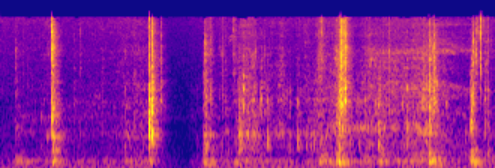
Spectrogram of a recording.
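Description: A metal tool chest being handled as its lower drawer is opened: about four sharp clicks and knocks with tools rattling between them.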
